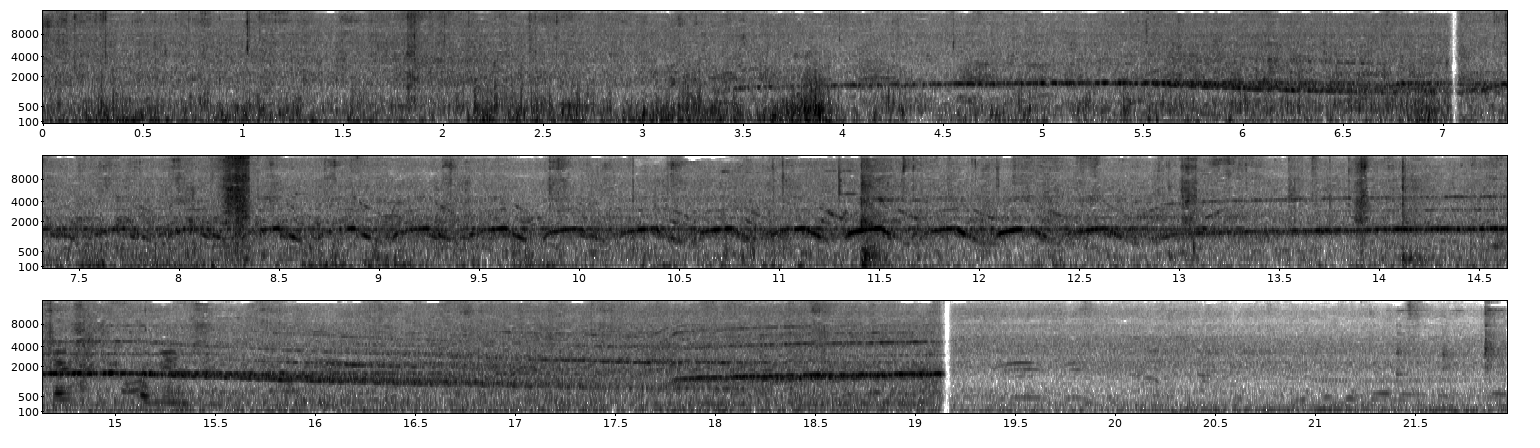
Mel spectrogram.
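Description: An emergency vehicle siren wails, rising and falling slowly. For a few seconds in the middle it switches to a fast yelp, then returns to the slow wail, and it cuts off abruptly near the end. Low wind rumble on the microphone is heard in the first few seconds.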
